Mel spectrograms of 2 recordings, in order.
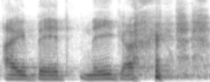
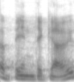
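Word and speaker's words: Abednego: I'll be in trouble if I don't say A-bed-ni-go. So I've even got a my daughter saying it right. Listen, it's not a Bendigo.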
